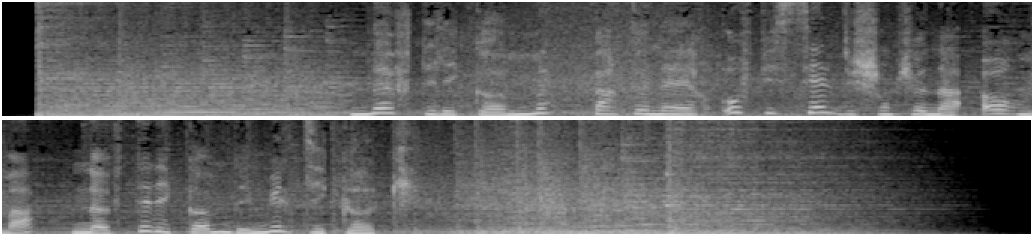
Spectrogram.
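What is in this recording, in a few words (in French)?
legere, comédienne voix off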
